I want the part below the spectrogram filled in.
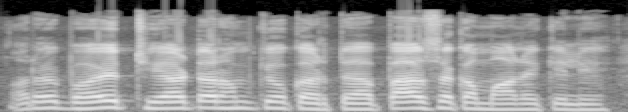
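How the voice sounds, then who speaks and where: A man's voice: high voice, fairly even intonation, moderate pace, clear, resonant tone, no room sound, natural voice. A man playing a smug, self-assured young man explaining himself in a story. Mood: boastful. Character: smug young man boasting to his old friend.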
